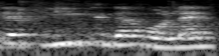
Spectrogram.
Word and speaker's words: Der fliegende Holländer: play Senta in the fliegende Holländer. Did I say it right? Yeah, pretty good, pretty good. You say it. De fliegende Holländer.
